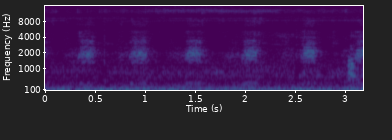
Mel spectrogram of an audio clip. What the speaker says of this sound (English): That duck is mad at me because I have locked her in.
